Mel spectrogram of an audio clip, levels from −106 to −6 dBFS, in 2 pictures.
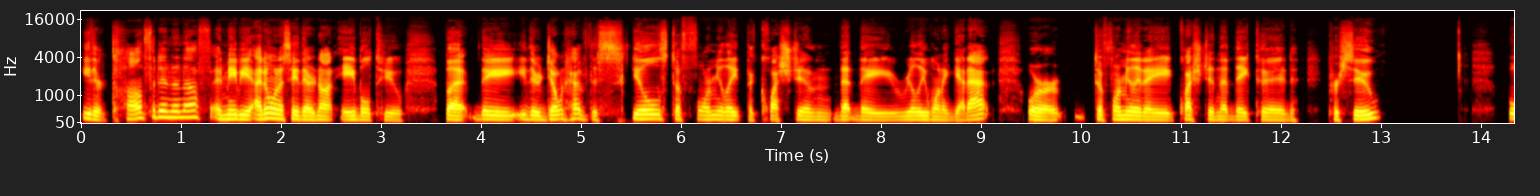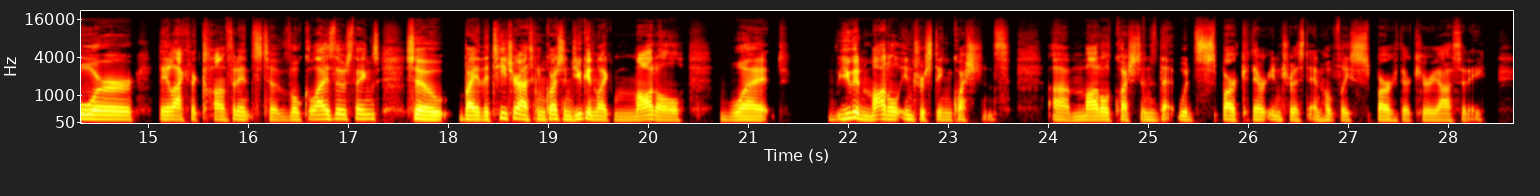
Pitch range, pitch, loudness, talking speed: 130-155 Hz, 140 Hz, -28 LUFS, 165 wpm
